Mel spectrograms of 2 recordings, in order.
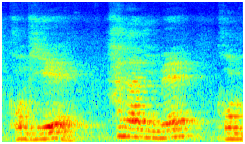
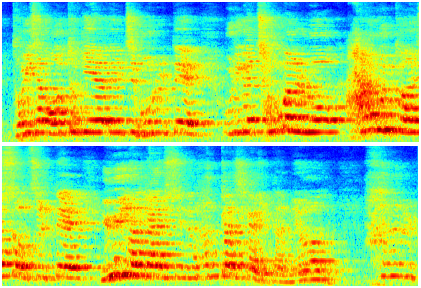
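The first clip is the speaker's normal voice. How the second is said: loud, high-pitched pulpit exhortation; impassioned preaching; 9 semitones higher, 8 dB louder than usual. Real, not acted. Preacher urging the congregation to look to God, impassioned. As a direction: preach it out with full force.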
